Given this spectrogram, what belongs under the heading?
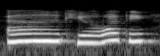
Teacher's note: آخرۃ، اب دیکھیں یہاں پہ بھی کھڑا زبر ہے، الف کے برابر لمبا کریں گے. را کے اوپر پھر سے زبر ہے تو اس کو موٹا پڑھیں گے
